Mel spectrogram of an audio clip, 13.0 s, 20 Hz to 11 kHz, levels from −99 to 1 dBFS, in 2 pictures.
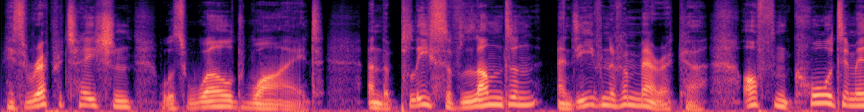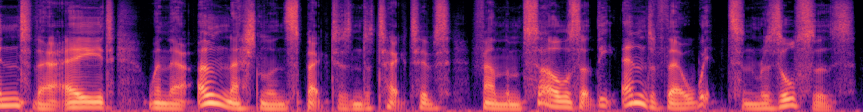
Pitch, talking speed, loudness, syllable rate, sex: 120 Hz, 170 wpm, -22 LUFS, 5.3 syllables/s, male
